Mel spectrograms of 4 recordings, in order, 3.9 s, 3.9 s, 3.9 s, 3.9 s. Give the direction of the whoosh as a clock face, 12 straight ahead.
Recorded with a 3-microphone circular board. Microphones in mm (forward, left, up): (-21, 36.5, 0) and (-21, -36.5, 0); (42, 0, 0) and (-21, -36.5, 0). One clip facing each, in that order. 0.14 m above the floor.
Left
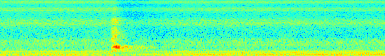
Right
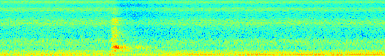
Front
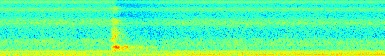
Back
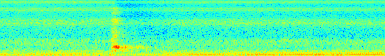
12 o'clock.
